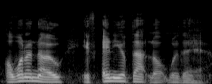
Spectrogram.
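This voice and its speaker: An actor playing a shrewd veteran detective sergeant, wry and blunt, in a naturalistic radio drama. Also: male voice, fairly low pitch, sing-song, fast. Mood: firm, pressing.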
